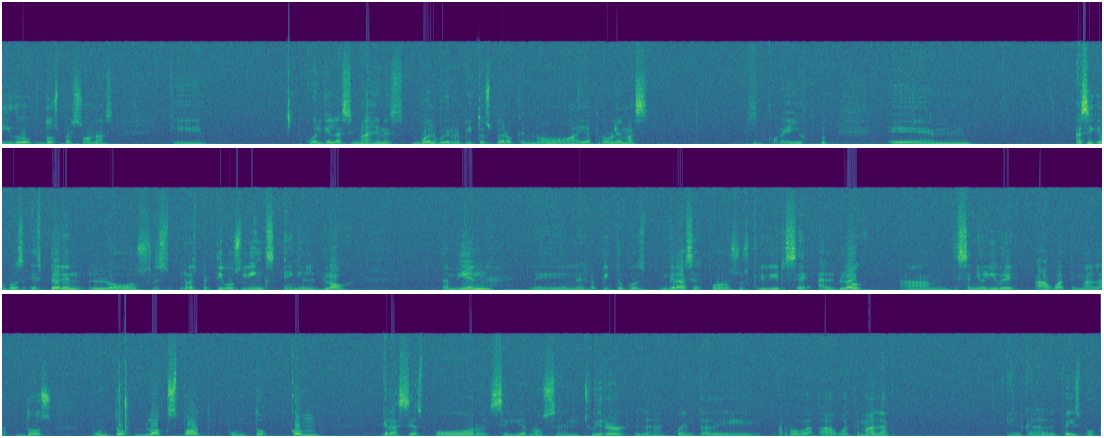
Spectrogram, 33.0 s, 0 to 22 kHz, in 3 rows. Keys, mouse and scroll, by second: 23.2 Tab.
